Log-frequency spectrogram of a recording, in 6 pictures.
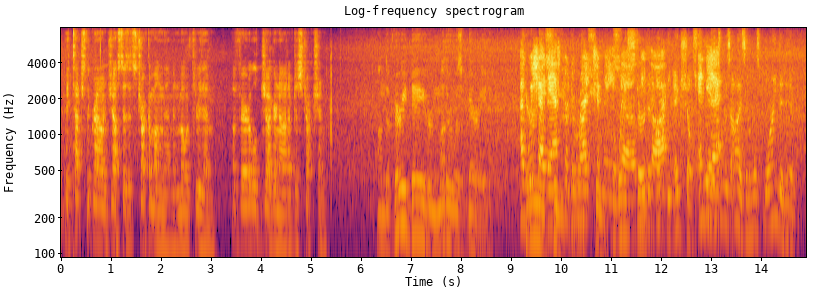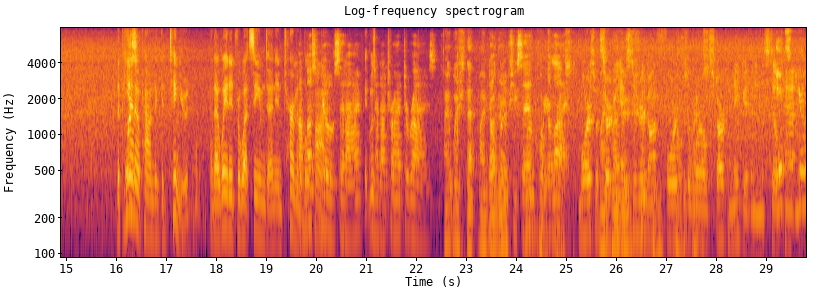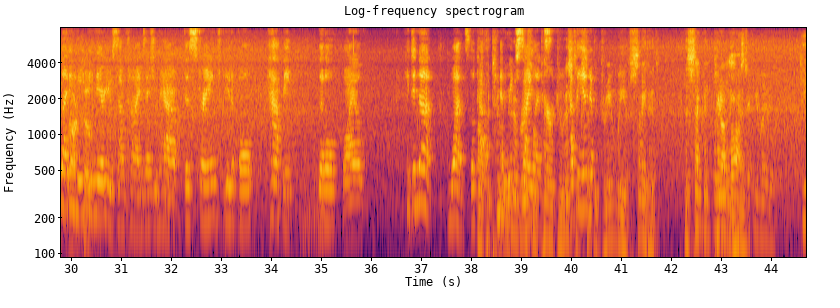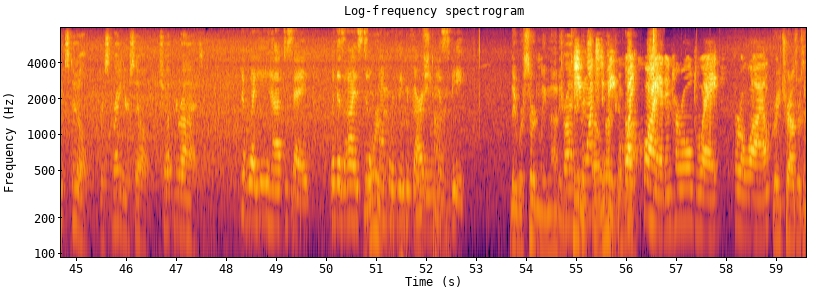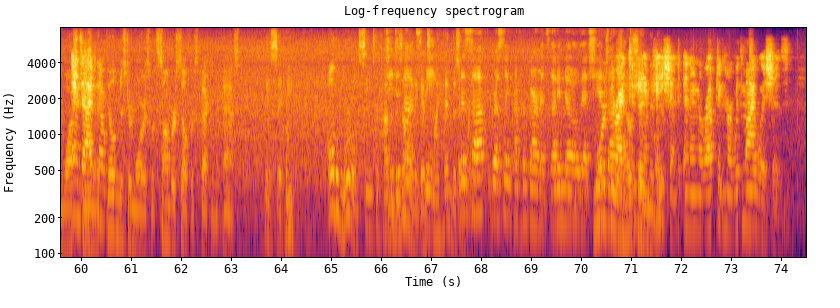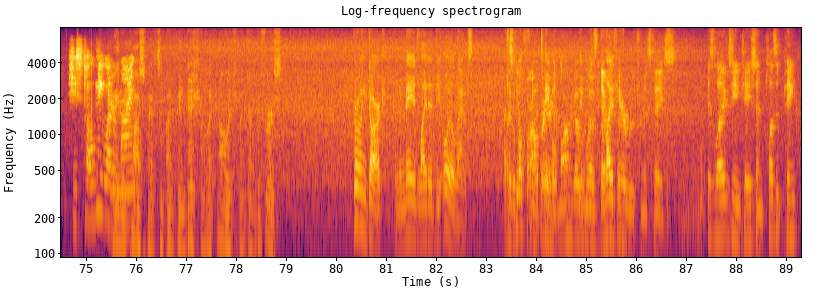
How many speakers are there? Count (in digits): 9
